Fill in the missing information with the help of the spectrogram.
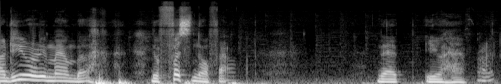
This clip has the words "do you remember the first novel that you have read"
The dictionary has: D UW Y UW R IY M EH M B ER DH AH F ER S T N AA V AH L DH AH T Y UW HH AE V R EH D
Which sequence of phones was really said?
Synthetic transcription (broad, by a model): D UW Y UW R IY M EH M B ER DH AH F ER S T N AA F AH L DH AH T Y UW HH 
